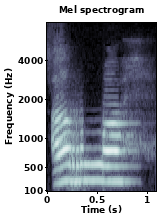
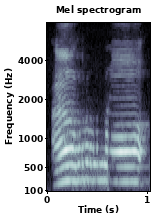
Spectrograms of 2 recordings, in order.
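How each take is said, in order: First: The lips stay still without rounding on the vowel. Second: The lips move forward and round on the vowel. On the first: The speaker calls it right. "Tapi yang benar adalah ar-roh" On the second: The speaker calls it wrong. "Ar-ro itu salah karena dia sudah bergerak"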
